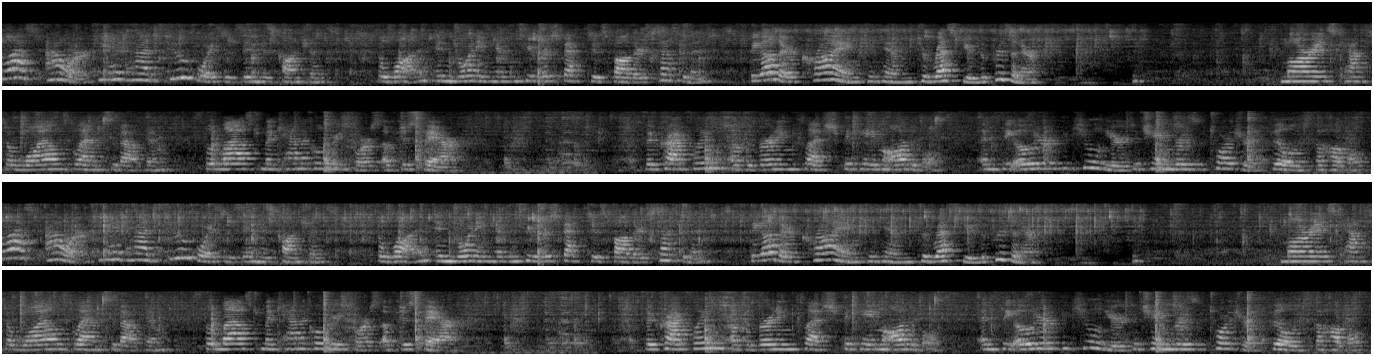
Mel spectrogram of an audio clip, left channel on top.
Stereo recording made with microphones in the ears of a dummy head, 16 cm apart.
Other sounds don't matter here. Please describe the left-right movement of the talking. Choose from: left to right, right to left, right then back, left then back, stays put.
left then back.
